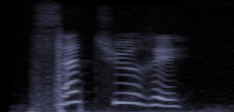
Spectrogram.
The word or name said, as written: saturé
